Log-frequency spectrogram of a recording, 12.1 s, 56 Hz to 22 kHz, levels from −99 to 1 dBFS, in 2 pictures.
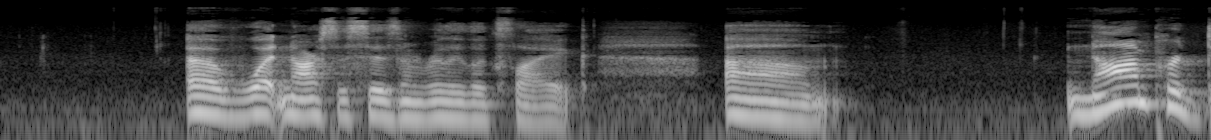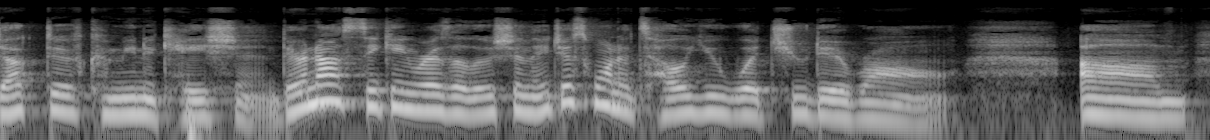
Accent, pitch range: American, 165-215 Hz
